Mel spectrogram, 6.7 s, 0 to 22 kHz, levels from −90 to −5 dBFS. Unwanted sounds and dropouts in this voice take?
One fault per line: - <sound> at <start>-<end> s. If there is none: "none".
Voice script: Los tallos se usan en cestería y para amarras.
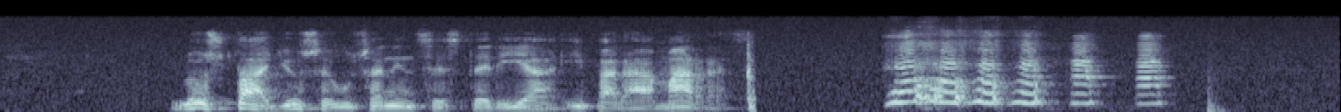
- laugh at 4.4-5.9 s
